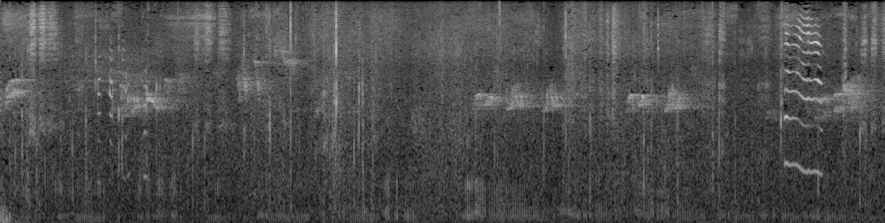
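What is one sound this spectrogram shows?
A young cat mews close by in high, thin calls.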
